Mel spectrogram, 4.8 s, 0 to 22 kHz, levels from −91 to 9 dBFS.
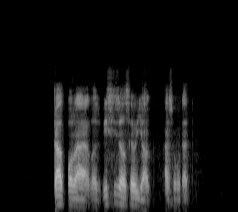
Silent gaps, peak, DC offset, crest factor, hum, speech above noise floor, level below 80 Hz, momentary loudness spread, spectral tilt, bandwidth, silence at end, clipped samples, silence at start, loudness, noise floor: none; -8 dBFS; under 0.1%; 24 dB; none; over 62 dB; -76 dBFS; 14 LU; -5.5 dB/octave; 6.8 kHz; 1.05 s; under 0.1%; 1.05 s; -29 LUFS; under -90 dBFS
